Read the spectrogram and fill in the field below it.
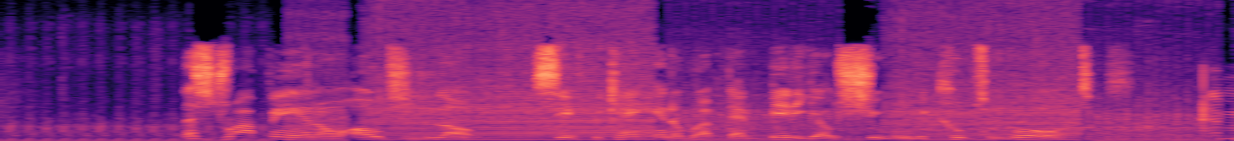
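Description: A man talks with animation over the engine.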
